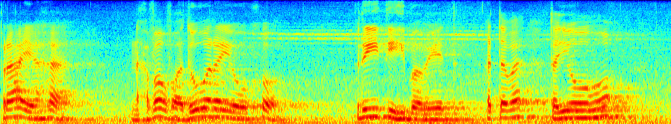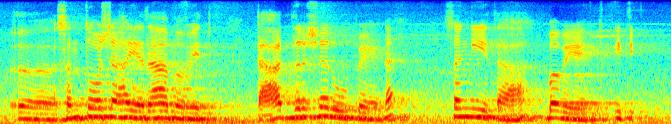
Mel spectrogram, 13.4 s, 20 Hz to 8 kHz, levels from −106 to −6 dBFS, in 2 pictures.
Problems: none marked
